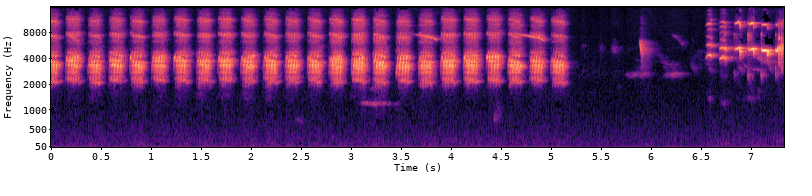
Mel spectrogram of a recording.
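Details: Asian pied starling song for prompting silent birds: about twenty-five rapid, evenly repeated scratchy notes over five seconds, a short pause, then a burst of high chatter.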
